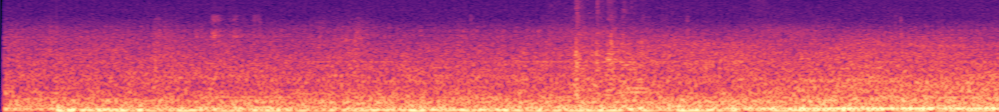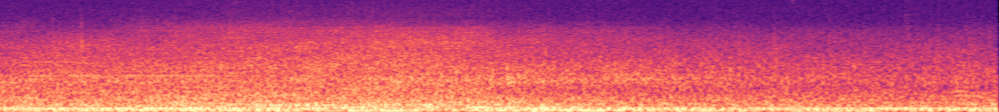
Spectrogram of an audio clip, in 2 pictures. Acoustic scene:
residential area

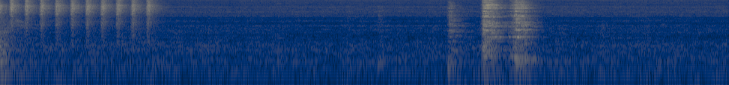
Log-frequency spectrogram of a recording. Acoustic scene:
kitchen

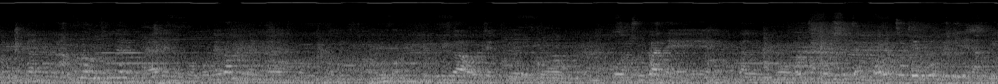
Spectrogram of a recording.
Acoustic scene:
cafe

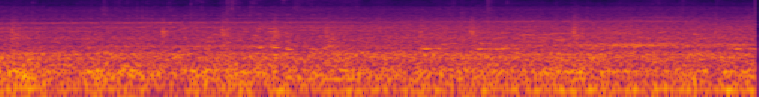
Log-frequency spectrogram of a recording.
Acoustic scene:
subway train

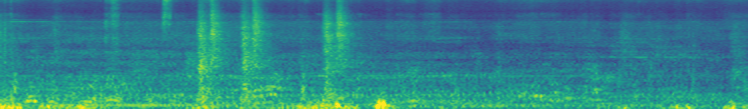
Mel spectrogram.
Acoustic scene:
residential area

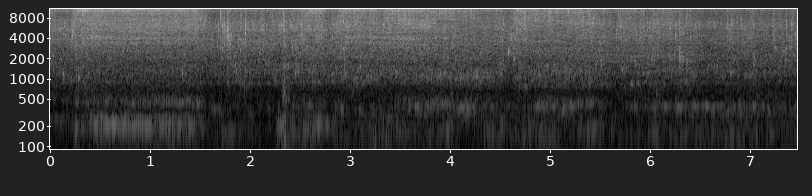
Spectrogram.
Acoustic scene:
restroom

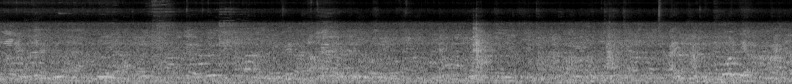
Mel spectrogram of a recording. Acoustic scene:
crowded indoor space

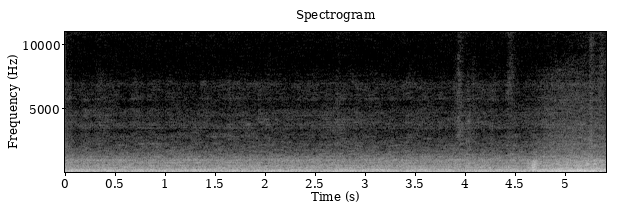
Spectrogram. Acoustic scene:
bus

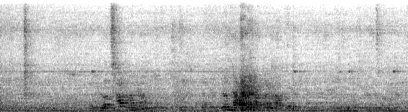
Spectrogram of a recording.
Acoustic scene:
restaurant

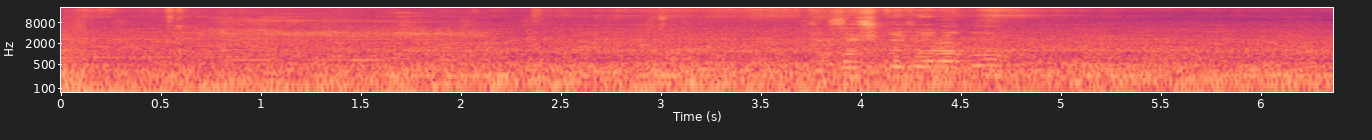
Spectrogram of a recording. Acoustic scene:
subway train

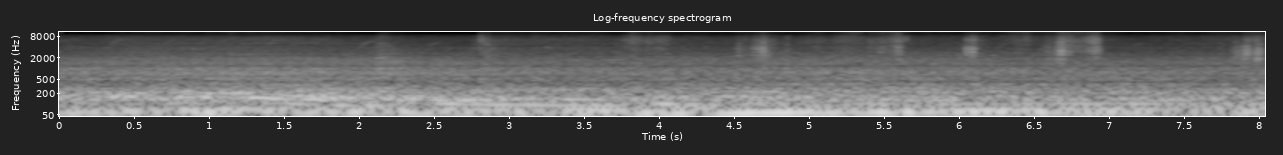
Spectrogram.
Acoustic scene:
residential area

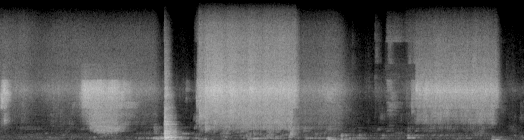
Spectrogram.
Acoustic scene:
restroom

